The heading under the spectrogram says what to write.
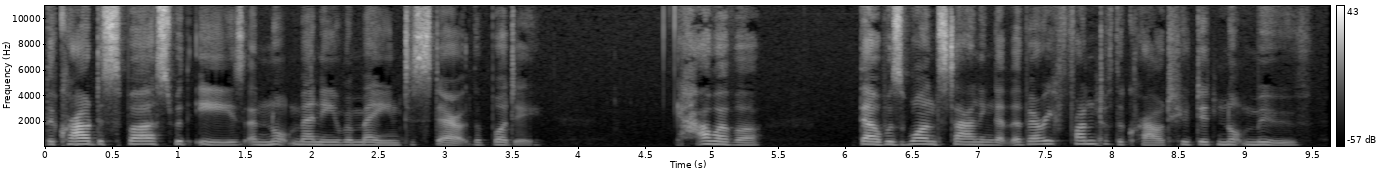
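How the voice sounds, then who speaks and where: A woman reads as the narrator of an audio drama in a medium-pitched voice. The storytelling is scripted and dramatic, captured dry with no room sound. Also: moderate pace, no room sound.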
